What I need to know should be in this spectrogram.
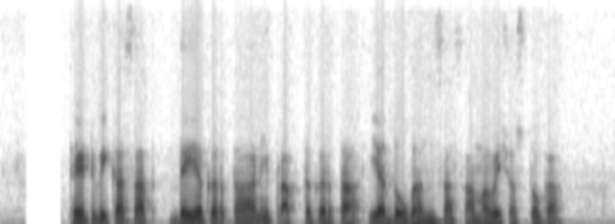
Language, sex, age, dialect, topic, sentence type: Marathi, male, 36-40, Standard Marathi, banking, statement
